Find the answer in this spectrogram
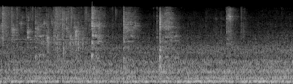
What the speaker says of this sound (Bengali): তো দিয়ে দেবো সর্ষে ফোড়ন, এটাও দিয়ে দেবো সর্ষে ফোড়ন, এটাও শুকনো লঙ্কা ফোড়ন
